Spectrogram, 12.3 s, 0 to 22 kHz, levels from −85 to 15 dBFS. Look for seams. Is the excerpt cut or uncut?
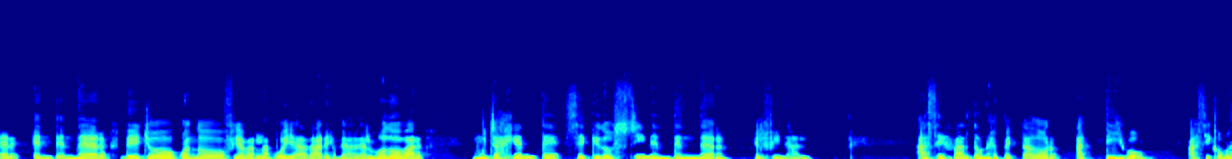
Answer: cut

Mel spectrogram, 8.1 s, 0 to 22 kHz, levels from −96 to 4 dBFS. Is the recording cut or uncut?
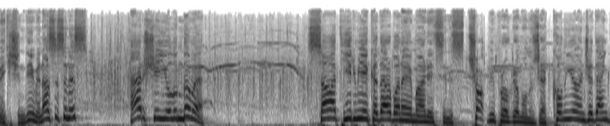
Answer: cut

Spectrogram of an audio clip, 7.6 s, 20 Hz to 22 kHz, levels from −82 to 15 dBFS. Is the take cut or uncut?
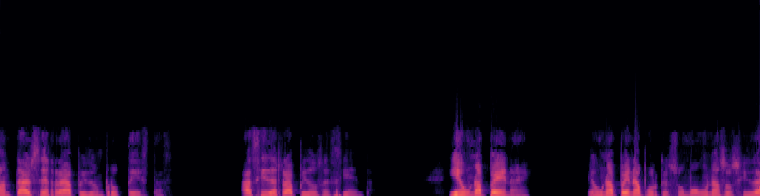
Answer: uncut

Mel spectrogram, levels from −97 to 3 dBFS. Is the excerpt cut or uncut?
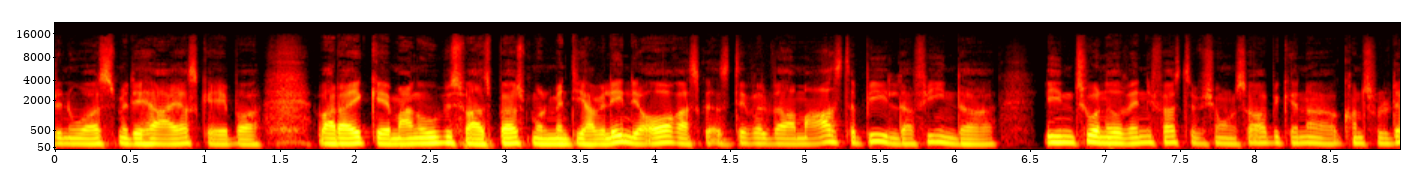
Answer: uncut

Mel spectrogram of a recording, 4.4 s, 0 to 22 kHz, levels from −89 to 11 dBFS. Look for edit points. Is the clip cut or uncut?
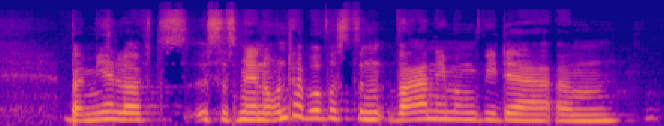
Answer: uncut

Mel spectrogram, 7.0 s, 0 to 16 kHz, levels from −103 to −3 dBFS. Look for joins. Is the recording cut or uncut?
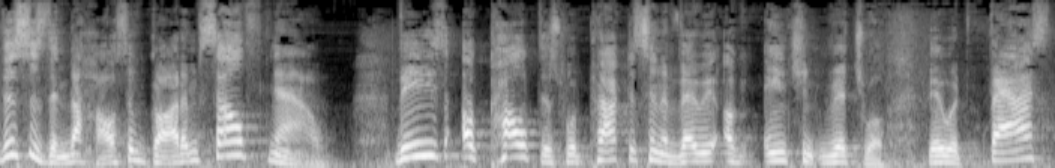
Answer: uncut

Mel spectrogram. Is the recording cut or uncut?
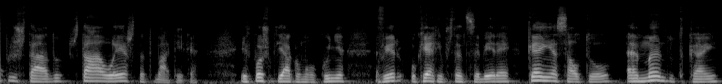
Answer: cut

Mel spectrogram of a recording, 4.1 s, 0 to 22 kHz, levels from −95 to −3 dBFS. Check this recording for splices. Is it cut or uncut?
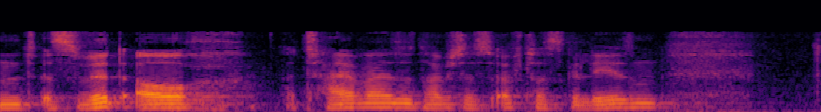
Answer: cut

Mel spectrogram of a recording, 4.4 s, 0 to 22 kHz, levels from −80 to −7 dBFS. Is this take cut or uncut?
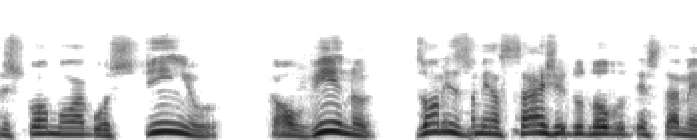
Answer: cut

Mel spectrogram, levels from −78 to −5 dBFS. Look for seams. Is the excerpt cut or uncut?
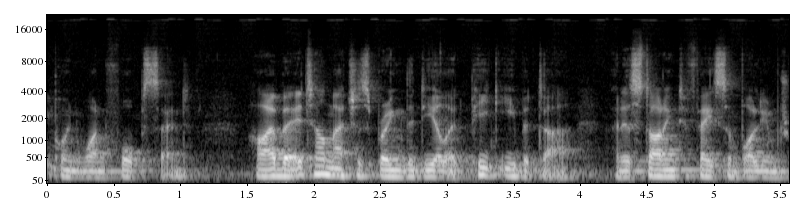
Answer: uncut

